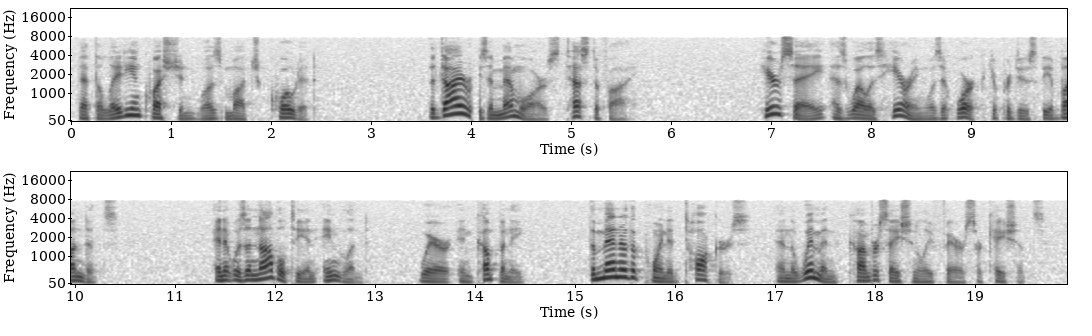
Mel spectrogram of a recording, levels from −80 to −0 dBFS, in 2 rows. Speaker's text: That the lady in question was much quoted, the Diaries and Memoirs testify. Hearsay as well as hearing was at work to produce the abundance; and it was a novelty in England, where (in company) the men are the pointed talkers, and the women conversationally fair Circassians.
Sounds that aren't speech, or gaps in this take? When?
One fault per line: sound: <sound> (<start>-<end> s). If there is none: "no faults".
sound: dropout (4.0-4.1 s)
